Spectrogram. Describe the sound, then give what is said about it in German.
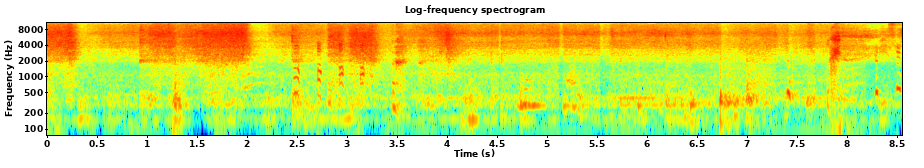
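A vacuum cleaner runs continuously with a loud, airy hiss over a low droning hum, its pitch wavering now and then, with a few brief knocks and clatters along the way. “Das ist ein Staubsauger, der ist ganz leise.”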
